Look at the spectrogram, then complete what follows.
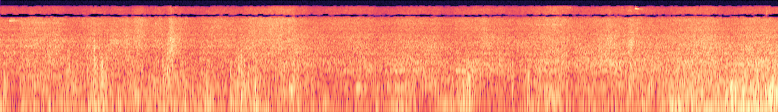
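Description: Container wagons of an intermodal freight train rolling past close by: a steady rumble with wheels clicking over the rail joints now and then.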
